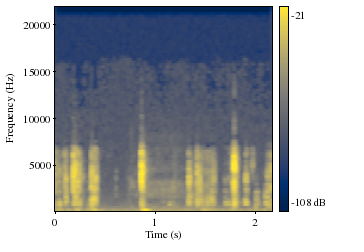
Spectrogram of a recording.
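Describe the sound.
Typing on a computer keyboard: a faint, brief burst of light clicking keystrokes in an irregular rhythm, with a couple of sharper taps standing out and no talk.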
